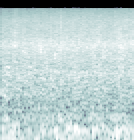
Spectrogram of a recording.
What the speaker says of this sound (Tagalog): Ayan na yung ulan, tara.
